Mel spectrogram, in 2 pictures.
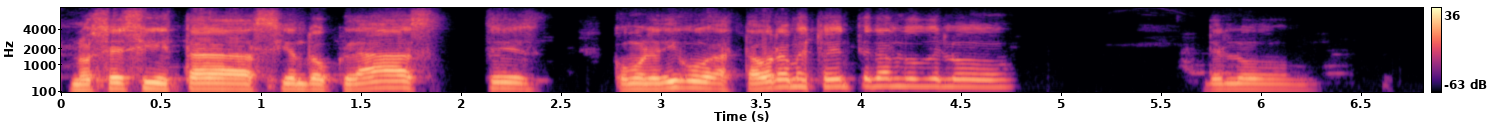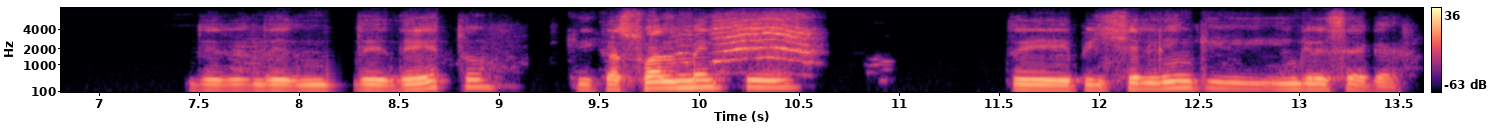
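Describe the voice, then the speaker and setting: A man's voice: a little high, unhurried, long pauses, no room sound. A man with a Chilean Spanish accent, a church member introducing himself on a video call in a rambling, hesitant way. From southern Chile. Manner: rambling, hesitant, with many restarts and soft laughs. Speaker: church member greeting the class. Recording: dull, dry video call audio.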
